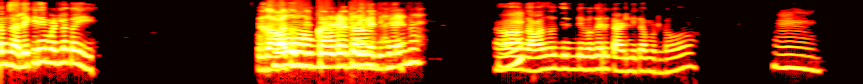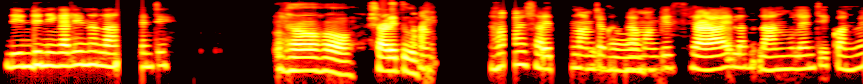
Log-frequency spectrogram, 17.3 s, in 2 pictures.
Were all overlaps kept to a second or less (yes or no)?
no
